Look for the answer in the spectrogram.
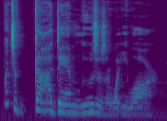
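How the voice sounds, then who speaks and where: A woman voicing a hostile young man who yells and spits insults in a horror story reading. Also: on the low side, expressive, normal speed, slightly rough. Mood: contemptuous. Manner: yelling, spitting insults.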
